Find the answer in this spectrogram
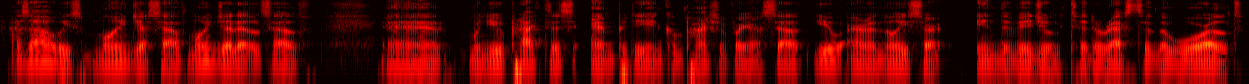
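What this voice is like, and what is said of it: Congested, sick-sounding voice. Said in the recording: “my voice hasn't put you off with my man flu”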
